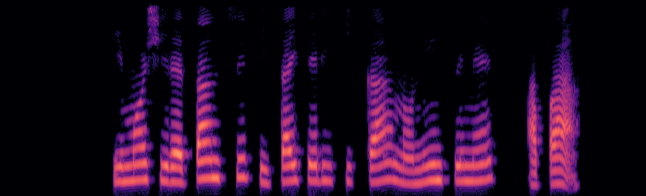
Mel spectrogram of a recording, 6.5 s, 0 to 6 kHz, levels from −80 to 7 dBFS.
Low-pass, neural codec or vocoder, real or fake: 5.4 kHz; none; real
